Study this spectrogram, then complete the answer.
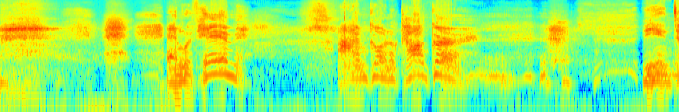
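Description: A young man shouts and laughs wildly.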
